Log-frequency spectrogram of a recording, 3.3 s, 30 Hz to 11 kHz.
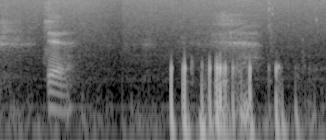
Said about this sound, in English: Oh, 1 second. Oops. Is he sleeping? Yeah, yeah, he's snoring.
